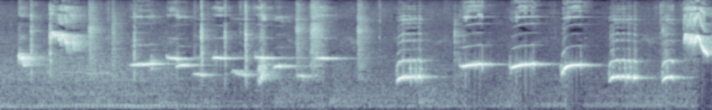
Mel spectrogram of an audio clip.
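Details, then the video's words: Lively white-rumped shama delivering 'nembak' shots and 'isian' fill-in phrases: clear, pure whistles at steady pitches, then a regular series of short, loud, rising-then-falling whistled notes repeated roughly twice per second. "Murai batu nembak isian gacor"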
